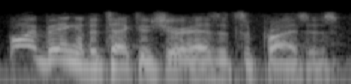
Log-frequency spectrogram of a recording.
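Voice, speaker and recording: An American male radio host from the 1940s delivers scripted sponsor pitches and banter. His voice swings expressively and is chatty and salesmanlike, heard through a muffled old broadcast recording. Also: huge pitch swings, normal speed.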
